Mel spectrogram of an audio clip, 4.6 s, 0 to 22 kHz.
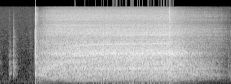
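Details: Unused 1975 Hoover Junior 1346A upright vacuum, first switch-on with the belt refitted: steady, even whirring hum holding level a few seconds, then winding down; runs smoothly and sounds healthy.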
